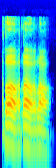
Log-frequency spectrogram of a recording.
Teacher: dia berbaris fathah maka rnya dibaca dengan tebal ya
